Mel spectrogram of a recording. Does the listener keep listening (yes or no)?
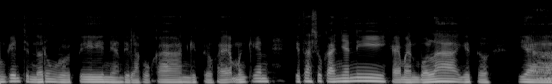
yes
